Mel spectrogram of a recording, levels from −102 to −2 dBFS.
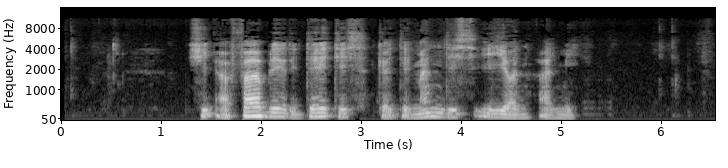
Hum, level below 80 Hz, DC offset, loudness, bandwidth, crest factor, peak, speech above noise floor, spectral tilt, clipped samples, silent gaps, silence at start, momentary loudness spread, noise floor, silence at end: none; -56 dBFS; under 0.1%; -25 LUFS; 11.5 kHz; 24 dB; -2 dBFS; 45 dB; -5.5 dB/octave; under 0.1%; none; 0.5 s; 21 LU; -70 dBFS; 1.4 s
